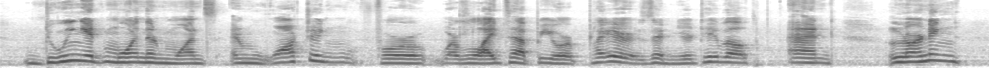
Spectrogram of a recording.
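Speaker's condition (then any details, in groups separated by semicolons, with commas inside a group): Spinocerebellar ataxia type 2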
